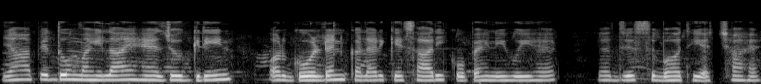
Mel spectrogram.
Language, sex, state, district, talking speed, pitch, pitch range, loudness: Hindi, female, Bihar, Katihar, 175 wpm, 200 Hz, 190-210 Hz, -16 LUFS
